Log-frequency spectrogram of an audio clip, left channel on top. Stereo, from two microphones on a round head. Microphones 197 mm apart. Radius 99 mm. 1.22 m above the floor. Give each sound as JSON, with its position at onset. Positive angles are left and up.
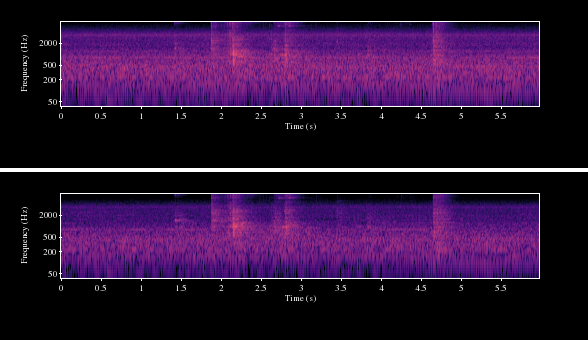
{"t": 1.4, "sound": "keys jangling", "side_deg": 40, "distance_m": 3.5}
